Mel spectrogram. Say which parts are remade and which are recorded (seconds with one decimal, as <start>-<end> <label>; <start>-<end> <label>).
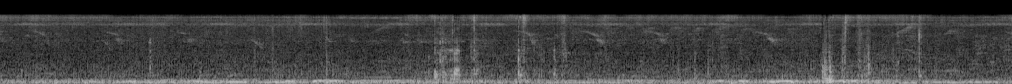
0.0-3.4 remade; 3.4-4.0 recorded; 4.0-10.1 remade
